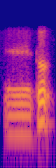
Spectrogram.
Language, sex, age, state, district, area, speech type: Nepali, male, 30-45, West Bengal, Darjeeling, rural, conversation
